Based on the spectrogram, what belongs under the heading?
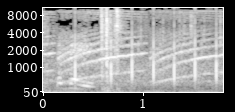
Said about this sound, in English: Okay, now there's a door, and that object beeping means there's a door. Now, if I press Control-O, it will give me the name of the object.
